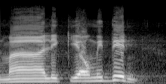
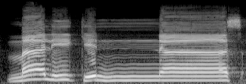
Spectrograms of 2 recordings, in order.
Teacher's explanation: Ingat, malikin nas ma pendek, bukan maliki yaumiddin. Maliki yaumiddin ma panjang, kalau malikin nas ma pendek.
